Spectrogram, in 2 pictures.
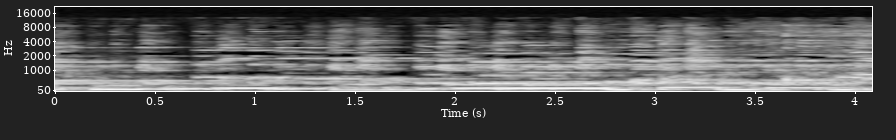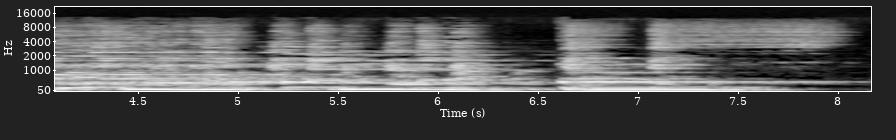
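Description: Electric bass and electric guitar playing together, the bass moving through sustained low notes under the guitar's lines. A sharp accent hits about six and a half seconds in, then the music stops just before the end, leaving one note ringing out briefly.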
